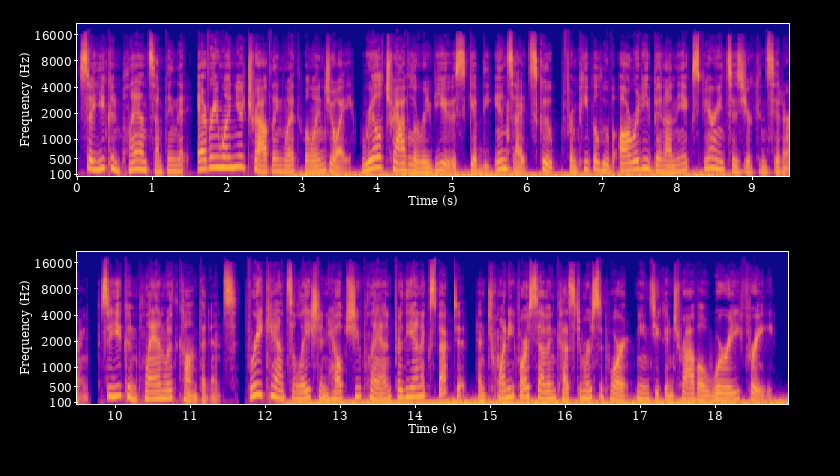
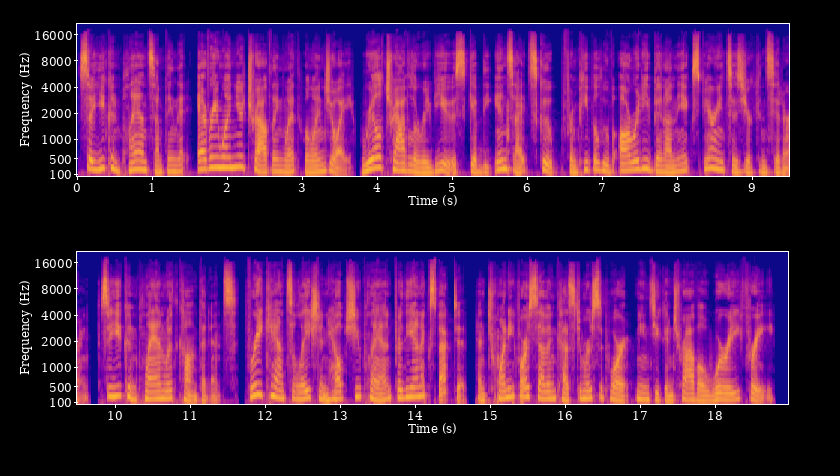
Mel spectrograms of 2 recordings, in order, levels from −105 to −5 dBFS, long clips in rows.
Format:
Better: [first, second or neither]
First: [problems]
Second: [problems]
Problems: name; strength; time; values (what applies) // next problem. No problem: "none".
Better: second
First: low rumble; faint; from 3 to 8.5 s and from 12 s on; 20 dB below the speech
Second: none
